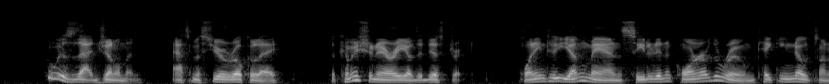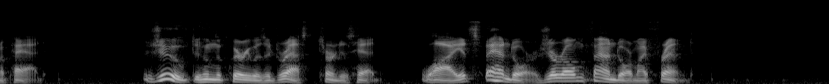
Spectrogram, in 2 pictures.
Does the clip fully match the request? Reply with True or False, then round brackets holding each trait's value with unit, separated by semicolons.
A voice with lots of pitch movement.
True (6.4 semitones)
